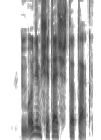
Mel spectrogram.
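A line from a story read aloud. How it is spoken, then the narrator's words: Gruff mutter. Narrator (Russian): буркнул я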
